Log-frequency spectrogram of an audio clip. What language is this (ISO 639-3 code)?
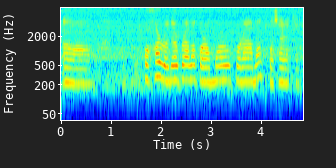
asm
